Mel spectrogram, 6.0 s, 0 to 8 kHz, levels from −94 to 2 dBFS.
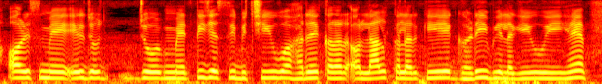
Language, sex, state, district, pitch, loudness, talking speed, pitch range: Hindi, female, Uttar Pradesh, Lalitpur, 225 Hz, -16 LUFS, 220 wpm, 215-230 Hz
